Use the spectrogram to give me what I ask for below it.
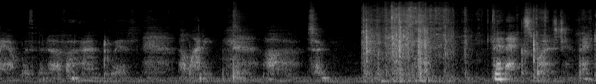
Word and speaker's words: Hermione: love her and and i used to pronounce her name emily eminini emily my only emini no it was harmony in my head am i his name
